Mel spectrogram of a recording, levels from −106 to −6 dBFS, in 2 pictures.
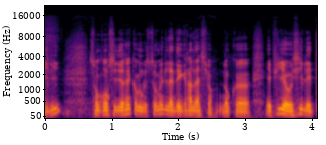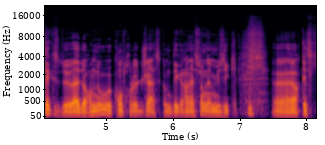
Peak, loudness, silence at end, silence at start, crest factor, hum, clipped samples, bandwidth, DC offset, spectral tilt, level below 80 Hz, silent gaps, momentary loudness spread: -18 dBFS; -38 LUFS; 0.1 s; 0 s; 20 dB; none; under 0.1%; 11.5 kHz; under 0.1%; -6.5 dB/octave; -64 dBFS; none; 10 LU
